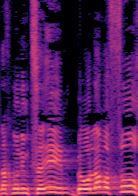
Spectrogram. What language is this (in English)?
Hebrew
